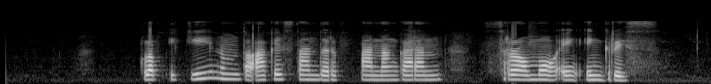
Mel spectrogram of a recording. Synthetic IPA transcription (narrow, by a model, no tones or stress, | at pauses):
klʊp̚ikinəmt̪ɔʔakest̪and̪arpanaŋkaɾan | sɾɔmɔʔɪŋʔiŋɡɾɪs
